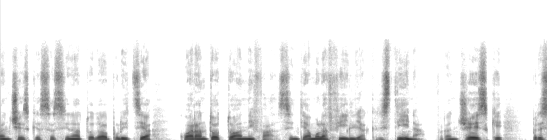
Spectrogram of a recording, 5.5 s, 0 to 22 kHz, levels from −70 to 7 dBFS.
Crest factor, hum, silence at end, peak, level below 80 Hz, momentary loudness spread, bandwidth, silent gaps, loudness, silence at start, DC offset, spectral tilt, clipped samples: 16 dB; none; 0 s; -2 dBFS; -52 dBFS; 7 LU; 15.5 kHz; none; -20 LUFS; 0 s; under 0.1%; -5.5 dB/octave; under 0.1%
